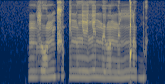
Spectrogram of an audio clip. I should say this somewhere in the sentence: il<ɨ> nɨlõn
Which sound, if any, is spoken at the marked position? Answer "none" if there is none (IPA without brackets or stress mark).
i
